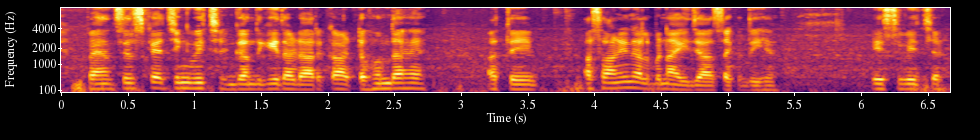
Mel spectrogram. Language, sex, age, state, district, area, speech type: Punjabi, male, 18-30, Punjab, Fazilka, rural, spontaneous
